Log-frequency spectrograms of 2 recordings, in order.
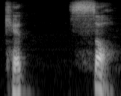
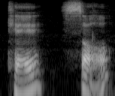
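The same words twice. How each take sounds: First: "cat" as 겟 with held t, then 써; stopped first syllable. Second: 개, 써 with 개 open on its vowel; linked pronunciation. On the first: Teacher showing the second option, stopped "cat" then 써. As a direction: stop "cat" on an unreleased t before 써. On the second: Teacher showing the first option, open 개 then 써. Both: Shown as a demonstration. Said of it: "Both are fine".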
